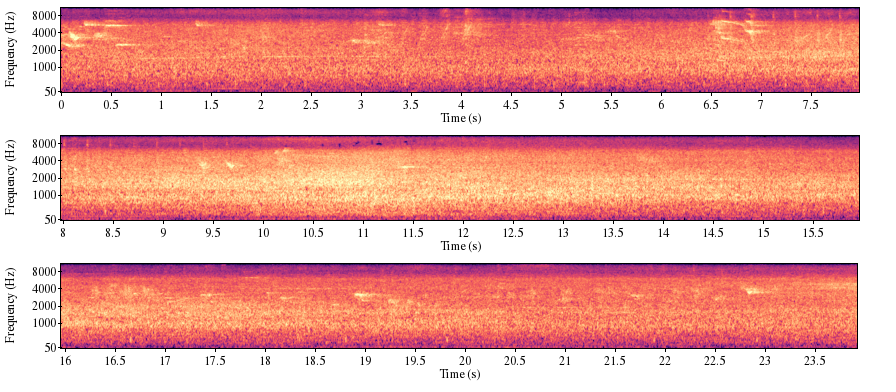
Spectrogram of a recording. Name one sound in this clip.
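Steady city traffic hums in the background outdoors.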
